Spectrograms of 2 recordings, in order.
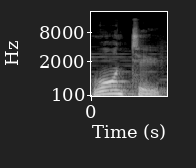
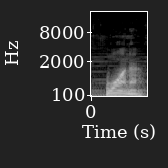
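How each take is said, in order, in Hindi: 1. दो अलग शब्द, हर एक पूरी तरह बोला जाता है। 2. शब्द आपस में मिलकर एक छोटा, घिसा हुआ शब्द बन जाते हैं। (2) "Want to को अंग्रेज कैसे बोलेगा? wanna"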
